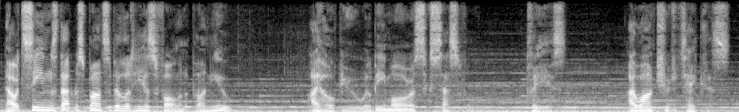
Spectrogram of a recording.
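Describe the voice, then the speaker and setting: A man voicing a formal, solemn leader of a vampire clan in a video game, speaking in measured, courteous phrases. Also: lowish voice. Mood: solemn, resigned. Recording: music playing behind the voice.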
